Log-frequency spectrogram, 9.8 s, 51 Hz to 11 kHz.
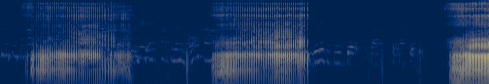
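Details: French bulldog sleeping while sunbathing gives loud, rattling snores on each in-breath, about 15 a minute, with quiet snuffling out-breaths between: heavy snoring.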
